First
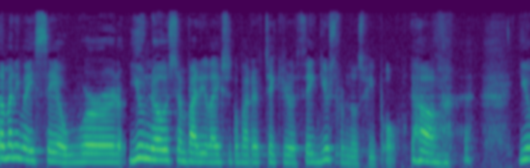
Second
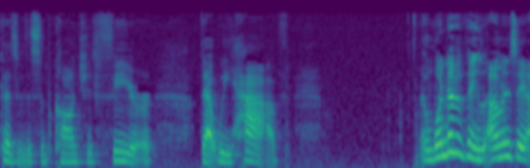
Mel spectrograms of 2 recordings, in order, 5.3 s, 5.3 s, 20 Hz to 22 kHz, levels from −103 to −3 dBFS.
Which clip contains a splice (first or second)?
first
